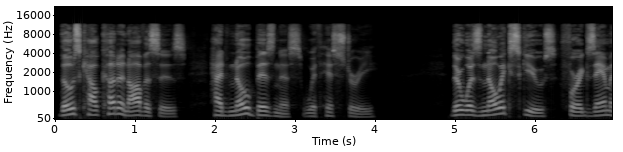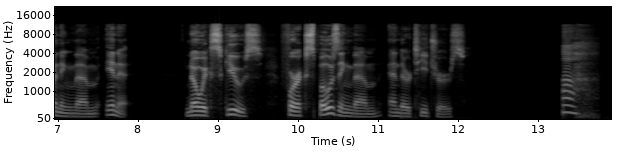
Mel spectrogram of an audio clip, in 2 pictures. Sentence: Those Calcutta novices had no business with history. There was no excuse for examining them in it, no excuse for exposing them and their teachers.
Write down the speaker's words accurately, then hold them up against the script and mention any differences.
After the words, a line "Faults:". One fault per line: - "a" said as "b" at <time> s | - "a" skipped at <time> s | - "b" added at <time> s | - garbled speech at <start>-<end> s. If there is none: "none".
Those Calcutta novices had no business with history. There was no excuse for examining them in it, no excuse for exposing them and their teachers.
Faults:
none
